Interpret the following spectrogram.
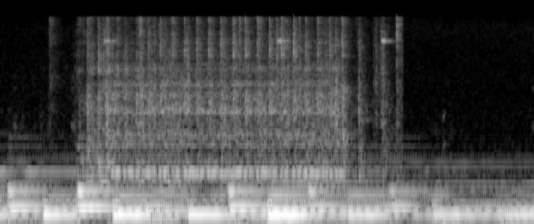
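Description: Electric sewing machine stitching for about two and a half seconds, then stopping, under background music.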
